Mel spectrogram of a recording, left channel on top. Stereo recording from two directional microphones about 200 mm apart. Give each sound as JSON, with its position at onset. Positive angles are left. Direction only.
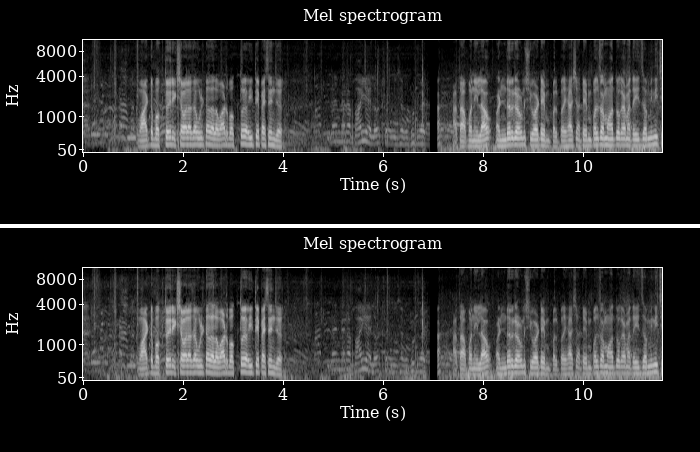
{"t": 0.6, "sound": "speech", "side_deg": 15}
{"t": 3.2, "sound": "speech", "side_deg": 10}
{"t": 7.1, "sound": "speech", "side_deg": 10}
{"t": 11.1, "sound": "speech", "side_deg": 10}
